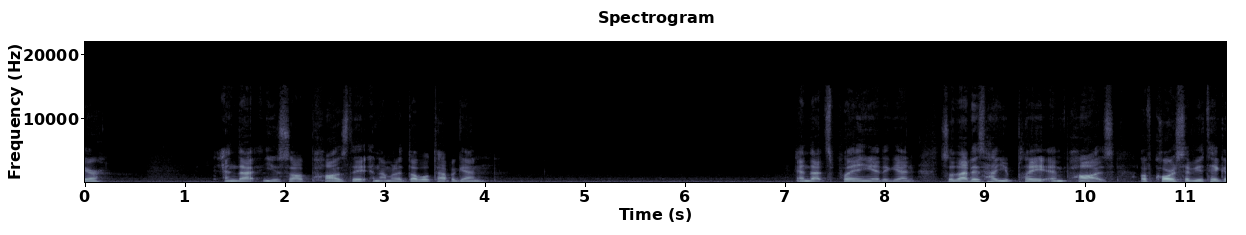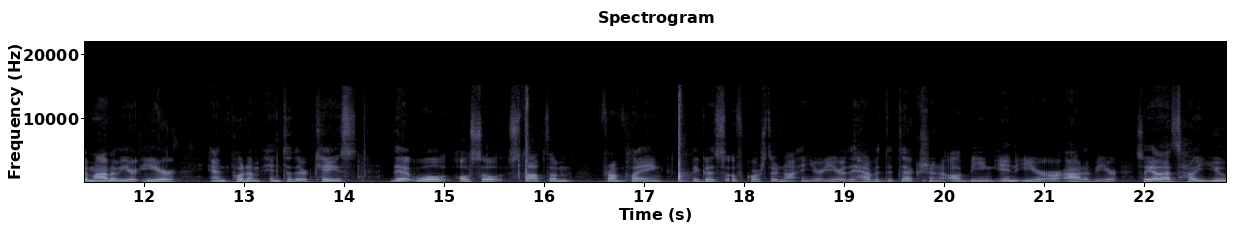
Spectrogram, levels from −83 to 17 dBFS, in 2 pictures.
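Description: No technical faults can be heard anywhere in the audio; the signal stays steady and intact throughout.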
